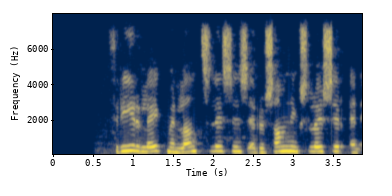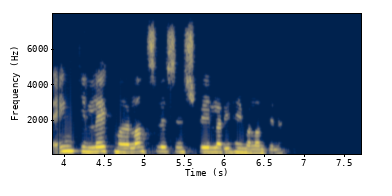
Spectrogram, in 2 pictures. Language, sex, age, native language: Icelandic, female, 30-39, Icelandic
